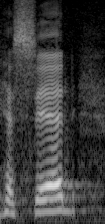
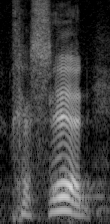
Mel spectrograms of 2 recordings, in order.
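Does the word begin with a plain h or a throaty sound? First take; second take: plain h; throaty. First: It begins with a plain, light h sound. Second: It begins with a rough sound deep in the throat. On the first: "It's spelled H-E-S-E-D" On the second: "you have to go deep from down in"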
